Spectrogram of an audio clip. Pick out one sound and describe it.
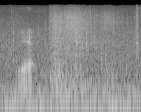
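A wooden crate splinters and breaks.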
